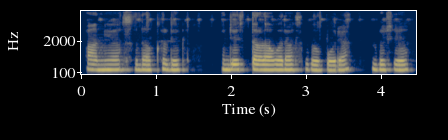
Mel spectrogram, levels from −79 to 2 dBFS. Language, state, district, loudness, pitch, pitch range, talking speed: Bhili, Maharashtra, Dhule, -21 LUFS, 200 Hz, 195-205 Hz, 105 wpm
